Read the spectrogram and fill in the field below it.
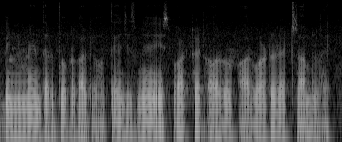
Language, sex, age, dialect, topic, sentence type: Hindi, male, 18-24, Awadhi Bundeli, banking, statement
